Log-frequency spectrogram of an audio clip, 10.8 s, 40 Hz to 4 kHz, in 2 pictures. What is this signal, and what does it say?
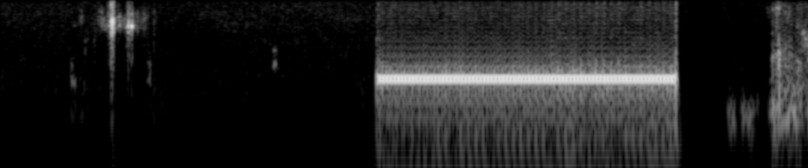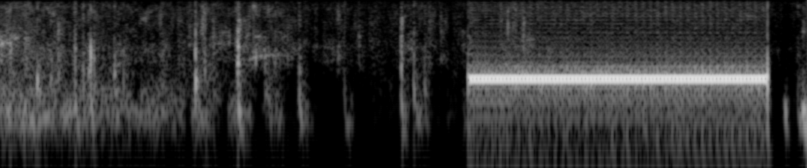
Ringback tone (North America), 440 + 480 Hz.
